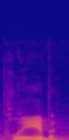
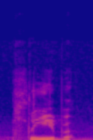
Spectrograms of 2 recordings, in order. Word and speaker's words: plebeian: plebe that has pronounced people say pleb nowadays in plebeian that's actually a mispronunciation that's not range okay okay um how I want to do this you would be in range of anything over here so i might as well have an entertainment building yep plebe is the latin pronunciation get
